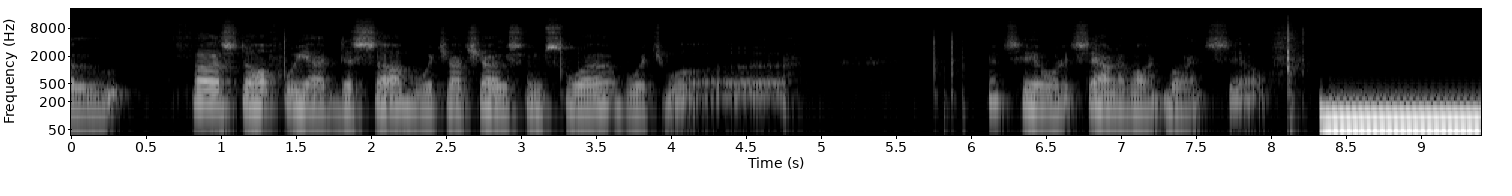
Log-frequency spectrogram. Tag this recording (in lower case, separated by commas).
music, speech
